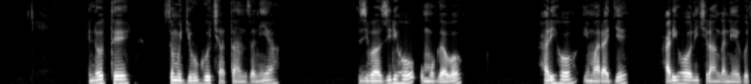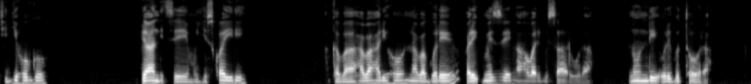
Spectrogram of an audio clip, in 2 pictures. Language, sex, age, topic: Kinyarwanda, male, 18-24, finance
